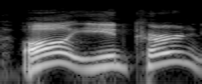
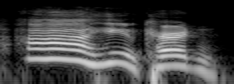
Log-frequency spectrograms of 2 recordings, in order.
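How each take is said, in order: First: Said in the usual way. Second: High, playful mock Irish accent; hammed-up Irish greeting; attempted Irish accent. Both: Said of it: "The accent fell apart there".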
